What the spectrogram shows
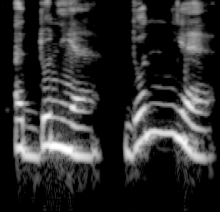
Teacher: النون بتظهر عادي بتلقائية بطبيعتها، لا بتغنى ولا بعمل أي حاجة من الحاجات التانية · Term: إظهار مطلق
